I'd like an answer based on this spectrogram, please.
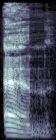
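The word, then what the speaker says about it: Н: all know it as N. It's used in every Cyrillic script using language, and it makes the sound n.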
